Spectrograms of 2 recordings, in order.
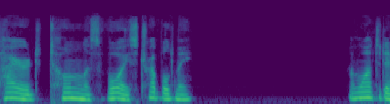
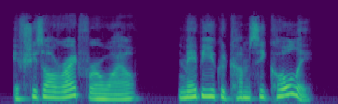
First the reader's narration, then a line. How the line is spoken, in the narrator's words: I said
